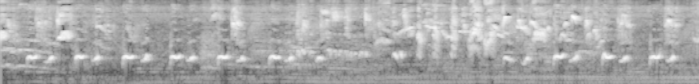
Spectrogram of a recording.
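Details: Chestnut-rumped babbler singing vigorously: clear, short whistled notes repeated more than once a second in a steady series, with busier chattering and twittering phrases in the middle.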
